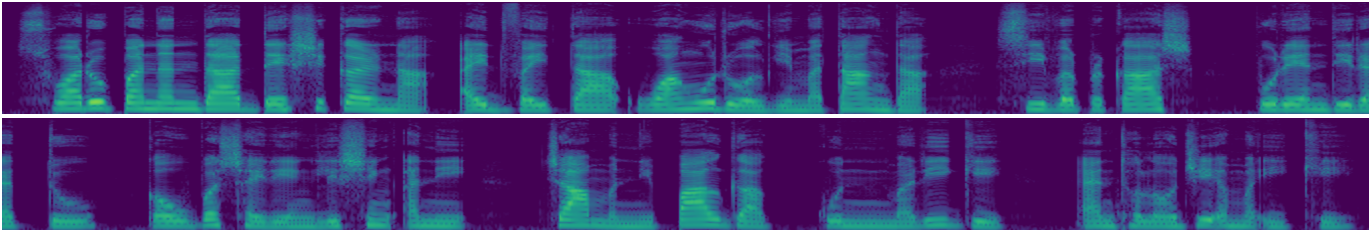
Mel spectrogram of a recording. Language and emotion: Manipuri, neutral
